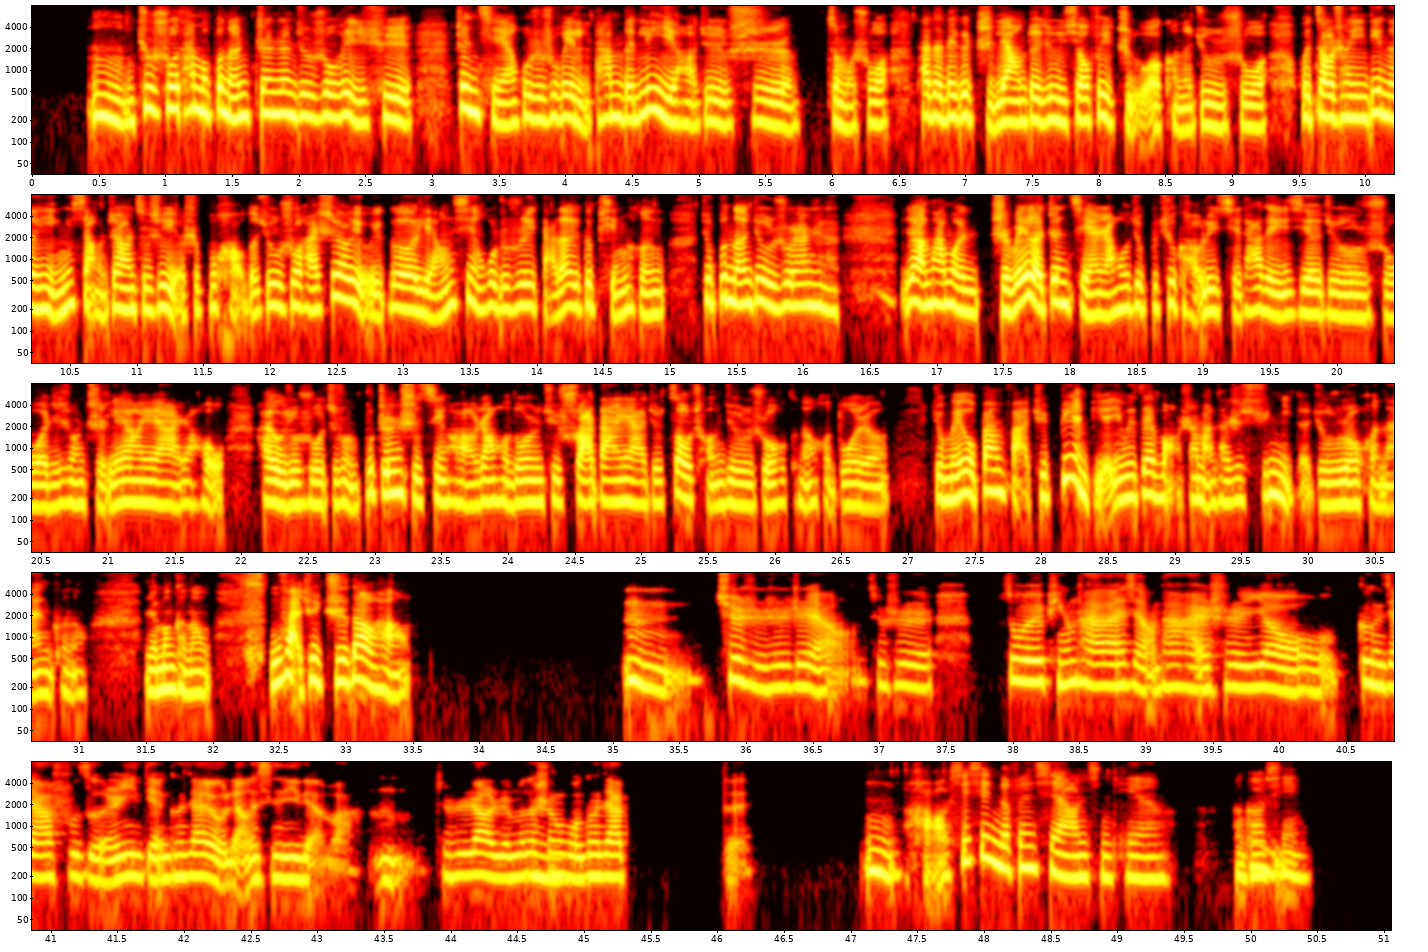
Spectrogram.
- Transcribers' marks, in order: laughing while speaking: "让 让"; teeth sucking; joyful: "谢谢你的分享"
- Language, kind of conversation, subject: Chinese, podcast, 短视频是否改变了人们的注意力，你怎么看？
